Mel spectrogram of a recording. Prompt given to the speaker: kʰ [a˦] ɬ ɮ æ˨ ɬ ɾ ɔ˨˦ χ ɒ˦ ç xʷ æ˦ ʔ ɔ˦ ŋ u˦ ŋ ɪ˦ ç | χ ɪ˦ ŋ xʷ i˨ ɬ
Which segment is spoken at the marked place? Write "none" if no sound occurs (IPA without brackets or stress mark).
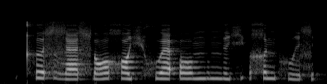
ə˦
